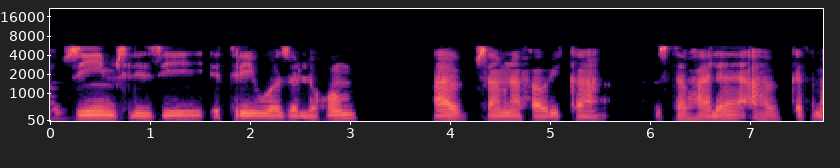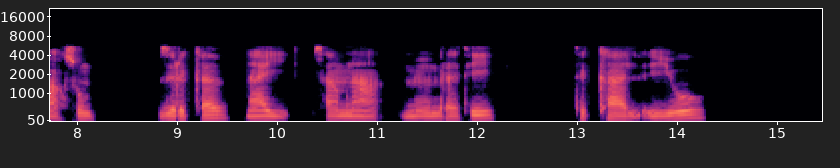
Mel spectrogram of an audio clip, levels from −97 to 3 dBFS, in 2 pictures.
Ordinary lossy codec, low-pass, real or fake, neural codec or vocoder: MP3, 48 kbps; 5.4 kHz; real; none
